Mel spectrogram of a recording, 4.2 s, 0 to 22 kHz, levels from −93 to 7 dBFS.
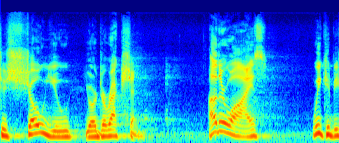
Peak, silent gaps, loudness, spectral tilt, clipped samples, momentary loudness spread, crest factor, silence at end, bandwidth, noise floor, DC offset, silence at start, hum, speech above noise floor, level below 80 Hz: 0 dBFS; none; -16 LUFS; -6 dB/octave; under 0.1%; 8 LU; 16 dB; 0 s; 14 kHz; -47 dBFS; under 0.1%; 0 s; none; 32 dB; -56 dBFS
